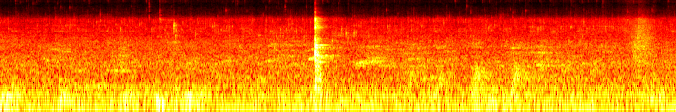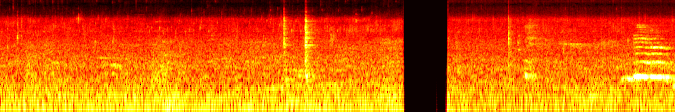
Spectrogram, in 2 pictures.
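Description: Arisa pitha frying in hot oil in a steel kadhai, giving a steady sizzle. A slotted steel spoon clinks against the pan twice, about four seconds in and again about twelve seconds in.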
